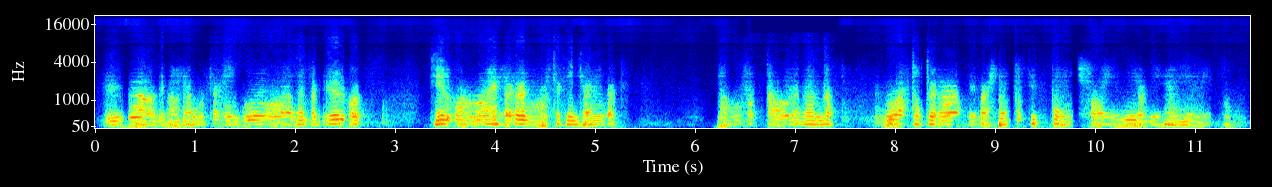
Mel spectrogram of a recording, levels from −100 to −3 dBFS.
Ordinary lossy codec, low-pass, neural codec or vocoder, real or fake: Opus, 24 kbps; 19.8 kHz; codec, 44.1 kHz, 0.9 kbps, DAC; fake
